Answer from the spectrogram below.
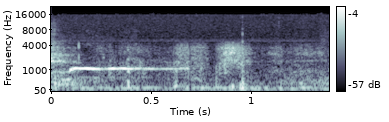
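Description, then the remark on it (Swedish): A crow makes strange throaty sounds: a thin, steady whistle-like tone followed by a few short, raspy bursts, all fairly faint with no talking. “Men, men jag vet att, att kråkor, en del kråkor har sådana här, som man kan kalla någon slags strupljud eller något motsvarande.”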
